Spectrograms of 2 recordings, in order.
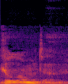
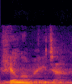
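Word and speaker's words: kilometre: and that is that she pronounce us kilometer correctly it is not kilometer it is kilometer and that's what she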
